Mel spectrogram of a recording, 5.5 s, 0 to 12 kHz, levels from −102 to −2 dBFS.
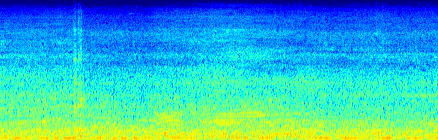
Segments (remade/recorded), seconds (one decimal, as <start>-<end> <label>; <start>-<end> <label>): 0.0-0.6 remade; 0.6-5.5 recorded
